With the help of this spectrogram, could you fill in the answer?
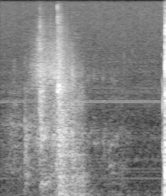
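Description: A gate swings with a brief scraping rush of noise, followed moments later by a sharp latch-like clack. Both sounds are fairly faint.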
